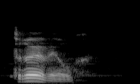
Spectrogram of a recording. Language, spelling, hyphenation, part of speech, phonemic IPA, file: Dutch, treurwilg, treur‧wilg, noun, /ˈtrøːr.ʋɪlx/, Nl-treurwilg.ogg
- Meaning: weeping willow (Salix babylonica)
